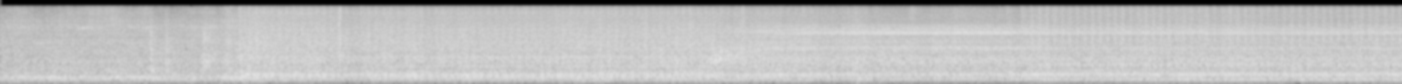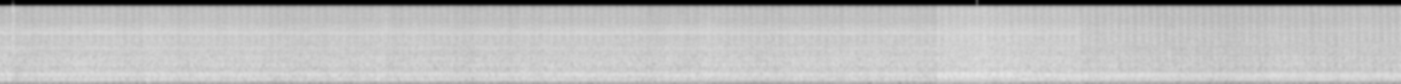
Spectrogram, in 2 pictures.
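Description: Tajima multi-head embroidery machine running, its needles stitching at high speed in a dense, steady clatter. The sound fills out and gets louder about two seconds in.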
